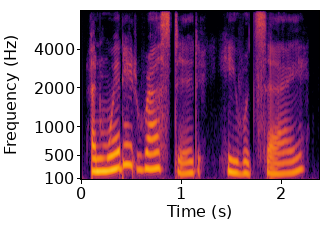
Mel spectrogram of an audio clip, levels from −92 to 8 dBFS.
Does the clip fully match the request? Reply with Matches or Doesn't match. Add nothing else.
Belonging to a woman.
Matches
